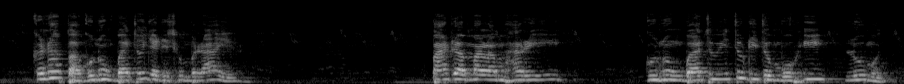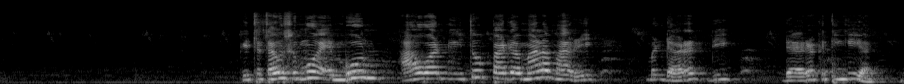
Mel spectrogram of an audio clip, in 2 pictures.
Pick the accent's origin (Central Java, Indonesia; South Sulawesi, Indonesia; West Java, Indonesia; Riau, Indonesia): South Sulawesi, Indonesia; Tidak usah kita resah bahwa kita orang Toraja ini lahir dan berkembang di pegunungan.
